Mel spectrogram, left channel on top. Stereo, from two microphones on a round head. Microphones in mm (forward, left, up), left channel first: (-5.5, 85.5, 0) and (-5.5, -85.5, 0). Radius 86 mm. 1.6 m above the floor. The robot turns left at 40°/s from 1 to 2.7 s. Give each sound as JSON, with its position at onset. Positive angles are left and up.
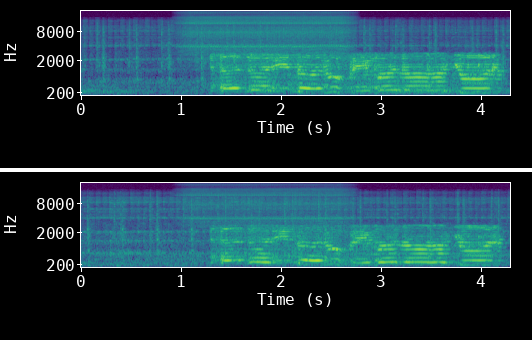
{"t": 1.3, "sound": "singing", "azimuth_deg": 125, "distance_m": 3.0}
